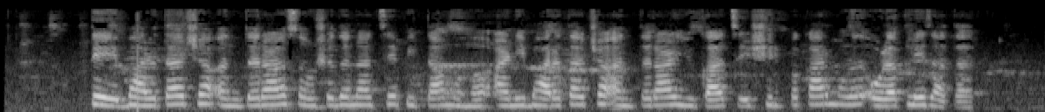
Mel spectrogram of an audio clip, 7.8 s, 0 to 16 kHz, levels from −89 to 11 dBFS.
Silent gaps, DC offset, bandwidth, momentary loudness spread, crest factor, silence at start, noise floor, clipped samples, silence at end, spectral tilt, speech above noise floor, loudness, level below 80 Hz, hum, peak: none; under 0.1%; 11.5 kHz; 8 LU; 18 dB; 0.35 s; -48 dBFS; under 0.1%; 0.55 s; -3.5 dB/octave; 28 dB; -20 LUFS; -60 dBFS; none; -4 dBFS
